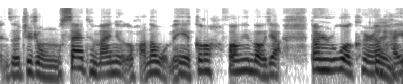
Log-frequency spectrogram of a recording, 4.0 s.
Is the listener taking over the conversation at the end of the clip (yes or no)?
no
